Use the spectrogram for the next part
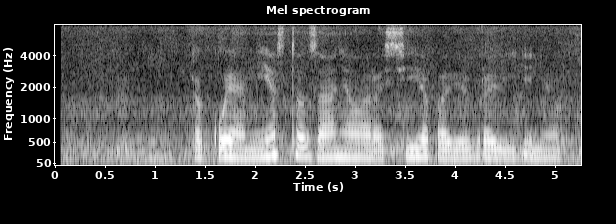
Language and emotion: Russian, neutral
